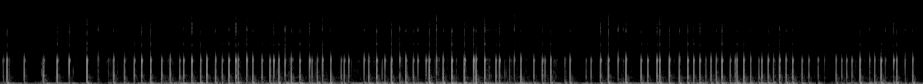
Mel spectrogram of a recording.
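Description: A wooden accessory box is tapped rapidly and continuously for about nine seconds, with brief pauses near 1, 6 and 8 seconds. Each tap is a short, dry knock with a low thud and a hollow woody tone around 1.2 kHz that dies away almost instantly.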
